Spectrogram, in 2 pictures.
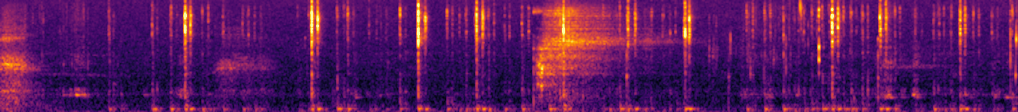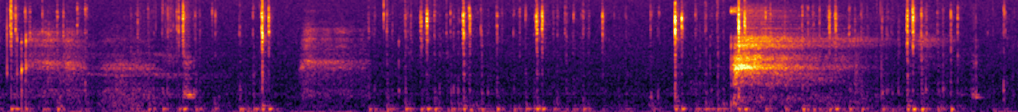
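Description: Steady typing on a computer keyboard, with rapid, irregular key clicks and occasional heavier strokes running continuously at close range, with no talking.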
